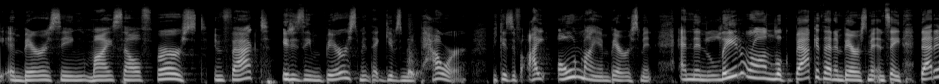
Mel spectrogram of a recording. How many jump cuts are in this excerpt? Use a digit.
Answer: 2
